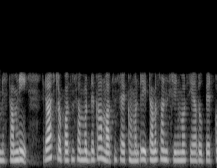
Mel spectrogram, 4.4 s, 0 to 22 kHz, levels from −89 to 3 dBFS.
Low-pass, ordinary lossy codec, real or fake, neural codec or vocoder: 3.6 kHz; none; fake; autoencoder, 22.05 kHz, a latent of 192 numbers a frame, VITS, trained on one speaker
